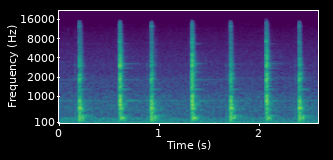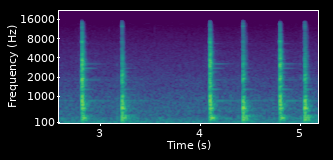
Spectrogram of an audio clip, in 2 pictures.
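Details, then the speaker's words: John Deere LA105 riding mower, sat outside about 3 years: with the key switch on, sharp dry clicks repeat two or three times a second with no cranking, pointing to a bad starter solenoid, later replaced. "solenoid clicking ever so tells me that I likely will need a starter solenoid"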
